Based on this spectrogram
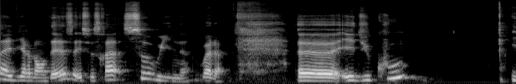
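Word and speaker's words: Samhain: J'ai entendu que c'était Sowin, mais bon, on sait que techniquement, les gens ne vont pas le prononcer comme ça parce qu'on n'est pas irlandais.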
